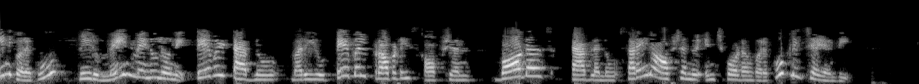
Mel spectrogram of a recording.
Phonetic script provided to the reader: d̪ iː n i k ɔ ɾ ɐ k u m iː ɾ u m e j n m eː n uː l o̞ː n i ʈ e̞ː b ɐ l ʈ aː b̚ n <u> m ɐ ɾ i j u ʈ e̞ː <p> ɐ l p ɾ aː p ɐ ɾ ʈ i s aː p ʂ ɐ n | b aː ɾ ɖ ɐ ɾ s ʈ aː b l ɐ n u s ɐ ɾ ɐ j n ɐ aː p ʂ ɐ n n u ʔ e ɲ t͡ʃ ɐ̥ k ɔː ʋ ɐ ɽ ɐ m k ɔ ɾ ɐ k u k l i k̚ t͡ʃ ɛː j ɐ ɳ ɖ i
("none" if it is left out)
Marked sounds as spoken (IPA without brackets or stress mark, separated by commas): u, b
